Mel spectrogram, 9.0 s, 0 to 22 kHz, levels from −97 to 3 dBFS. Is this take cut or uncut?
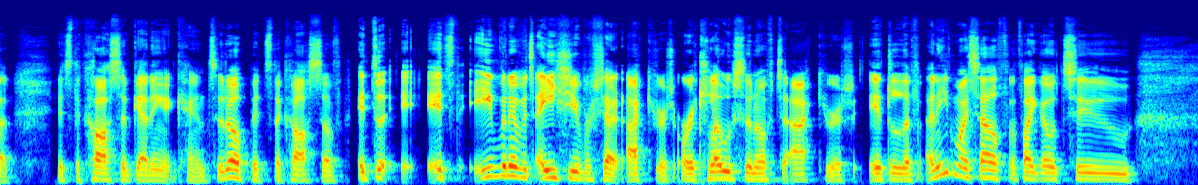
cut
